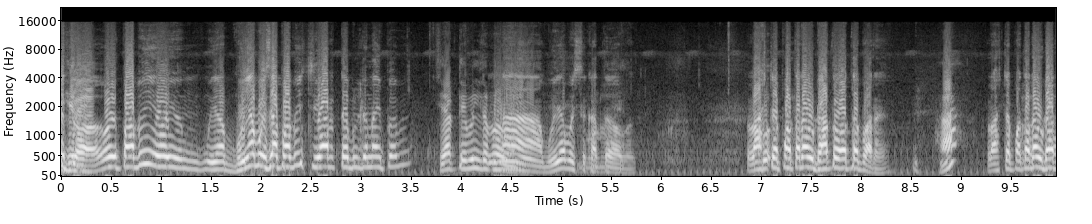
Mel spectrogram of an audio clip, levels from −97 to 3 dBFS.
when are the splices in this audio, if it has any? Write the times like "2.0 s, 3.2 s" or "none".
none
